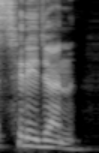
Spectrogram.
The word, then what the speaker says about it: सृजन: तो अपन स को कैसे पढ़ेंगे? श्री करके है। स में ऋ की मात्रा है श्री ज न। तो मिलके बन जाएगा सृजन। कैसे पढ़ेंगे? सृजन।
